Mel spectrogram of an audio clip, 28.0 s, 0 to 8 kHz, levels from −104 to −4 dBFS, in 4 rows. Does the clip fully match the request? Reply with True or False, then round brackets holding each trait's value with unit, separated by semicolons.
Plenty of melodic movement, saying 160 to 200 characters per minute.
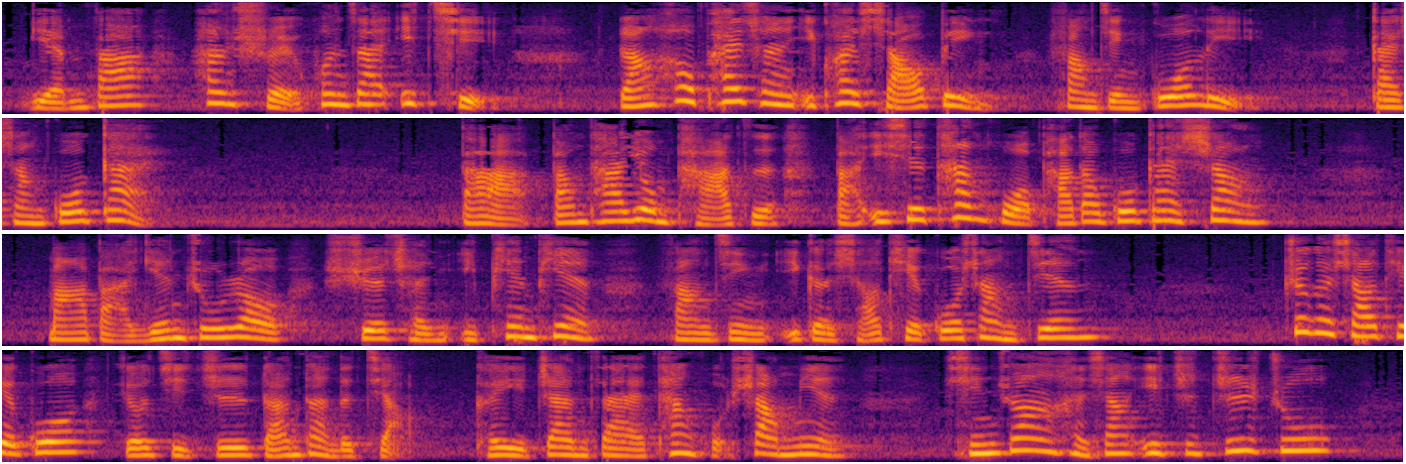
True (5.8 semitones; 185 characters per minute)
